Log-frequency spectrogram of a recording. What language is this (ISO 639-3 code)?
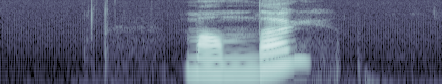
nor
